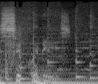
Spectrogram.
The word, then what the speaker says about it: Cyclades: of the Greek island chain we call the Cyclades. Or, if you prefer the Greek pronunciation, the Cyclades.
